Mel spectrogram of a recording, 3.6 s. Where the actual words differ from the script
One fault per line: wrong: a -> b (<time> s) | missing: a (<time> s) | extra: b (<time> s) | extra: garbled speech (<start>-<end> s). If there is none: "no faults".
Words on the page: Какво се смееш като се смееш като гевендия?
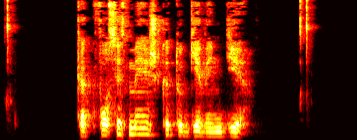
missing: се смееш като (1.9 s)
